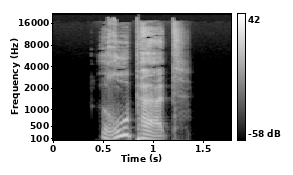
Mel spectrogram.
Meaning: a male given name from Middle High German, equivalent to English Robert
- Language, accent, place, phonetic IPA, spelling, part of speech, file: German, Germany, Berlin, [ˈʁʊpɛʁt], Rupert, proper noun, De-Rupert.ogg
